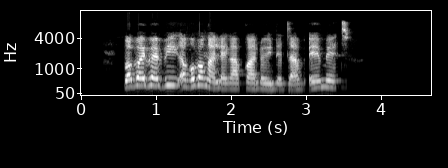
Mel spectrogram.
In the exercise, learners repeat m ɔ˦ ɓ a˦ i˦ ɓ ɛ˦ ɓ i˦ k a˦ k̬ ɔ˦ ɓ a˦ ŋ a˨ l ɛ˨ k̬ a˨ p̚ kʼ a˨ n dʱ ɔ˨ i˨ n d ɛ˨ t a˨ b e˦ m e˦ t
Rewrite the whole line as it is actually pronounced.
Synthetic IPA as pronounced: m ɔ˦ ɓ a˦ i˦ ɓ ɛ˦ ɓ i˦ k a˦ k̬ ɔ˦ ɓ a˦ ŋ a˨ l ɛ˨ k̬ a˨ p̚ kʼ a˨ n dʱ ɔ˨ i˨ n d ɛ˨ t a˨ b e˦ m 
